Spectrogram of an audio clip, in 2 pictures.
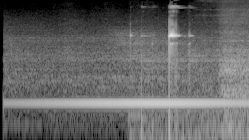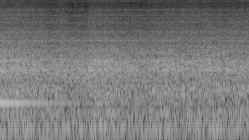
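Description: Intro sound effect: a steady low hum swells in, then a single sharp clink with a short ringing tone about two seconds in. The hum then fades away over the next two seconds, leaving a faint steady hiss.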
